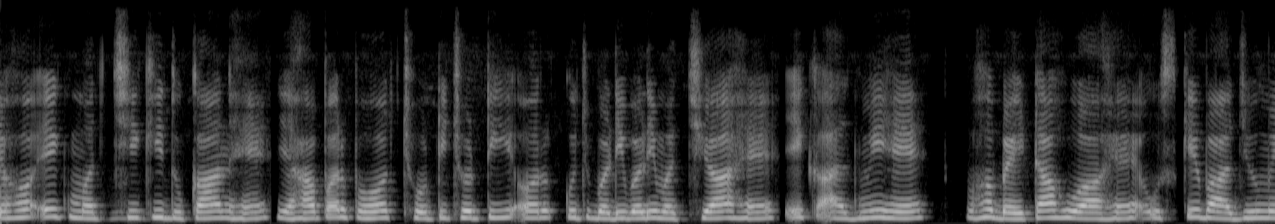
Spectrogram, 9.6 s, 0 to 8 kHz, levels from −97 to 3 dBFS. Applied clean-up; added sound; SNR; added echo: none; none; none; none.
